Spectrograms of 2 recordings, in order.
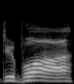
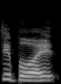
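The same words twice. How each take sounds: First: The name is said in a fancy way. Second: The name is said in a plain way. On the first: The speaker calls it wrong. "I tried to be all fancy and pronounce it Du Bois" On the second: The speaker calls it right. "but it's Du Bois"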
